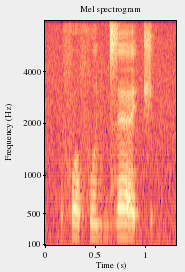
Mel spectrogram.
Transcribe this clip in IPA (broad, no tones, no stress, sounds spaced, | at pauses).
f ɤ f o ʎ d͡z ɛ t͡ʃ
